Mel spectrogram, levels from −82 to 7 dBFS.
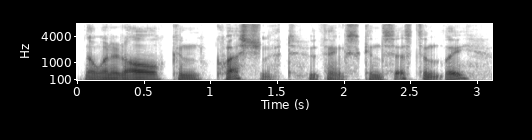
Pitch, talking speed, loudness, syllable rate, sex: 95 Hz, 190 wpm, -20 LUFS, 5.4 syllables/s, male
